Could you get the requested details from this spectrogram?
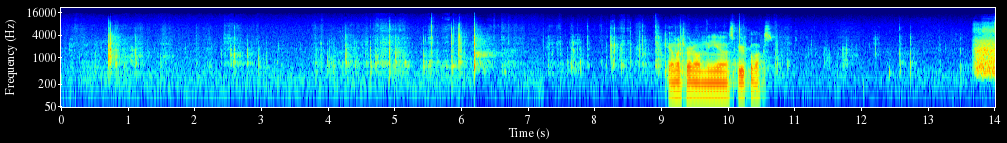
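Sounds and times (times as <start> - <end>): light rustling and clattering: 3.8 - 12.9.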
